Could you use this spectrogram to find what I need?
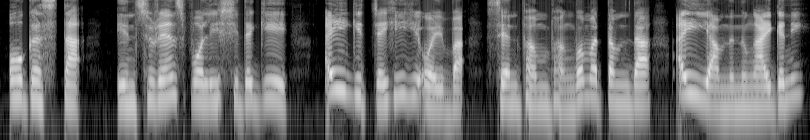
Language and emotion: Manipuri, happy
